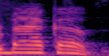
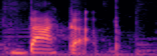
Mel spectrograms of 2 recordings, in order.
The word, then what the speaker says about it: backup: point out that here the pronunciation and stress of this phrase is really important. Hey. Yes. Yes. You have to say backup. Backup. Backup. Yeah. So both words are stressed at about the same level.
